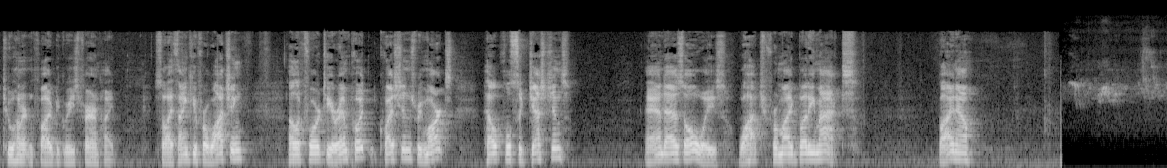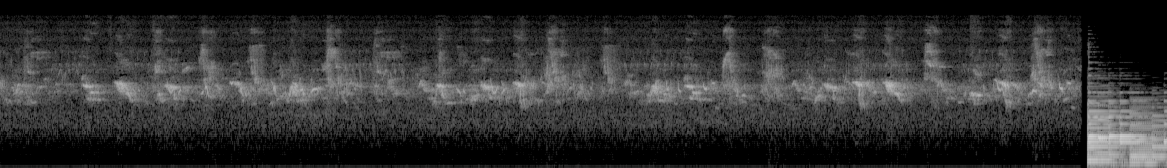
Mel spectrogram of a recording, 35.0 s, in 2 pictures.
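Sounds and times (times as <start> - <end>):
birds chirping: 15.9 - 33.8.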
